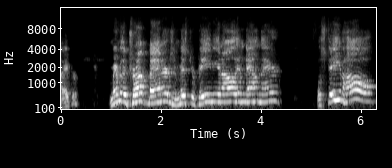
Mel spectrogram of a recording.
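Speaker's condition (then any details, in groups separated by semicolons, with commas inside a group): No condition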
